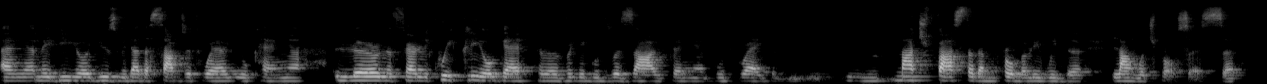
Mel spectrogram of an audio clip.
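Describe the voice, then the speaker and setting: A woman with an Italian accent talks at a fairly slow pace in a fairly low pitch, her intonation monotone and flat while her loudness swings widely. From northern Italy. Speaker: language teacher. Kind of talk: interview. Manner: halting, many fillers.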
